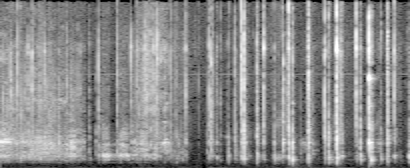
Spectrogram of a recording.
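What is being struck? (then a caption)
Plastic mechanical keyboard. A full-size blue and white Cinnamoroll-themed mechanical keyboard with plastic keycaps, resting on purple faux fur, is typed on with long acrylic nails and fingertips. The first two seconds are a dense, scratchy, crinkly clatter of overlapping taps. After a brief pause comes a quicker run of sharp, bright, separate clicks.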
